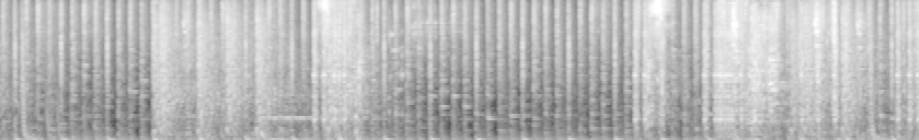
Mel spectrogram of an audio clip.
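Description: Video game gunfire in a fast sequence of sharp, loud shots and bursts, dense and close, continuing for several seconds with short gaps.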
